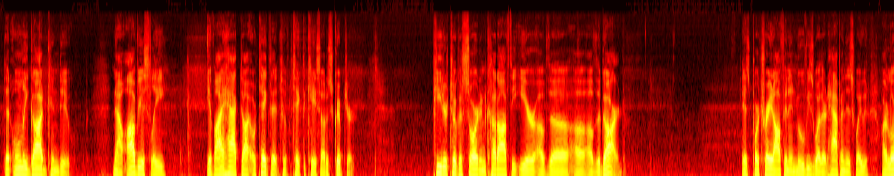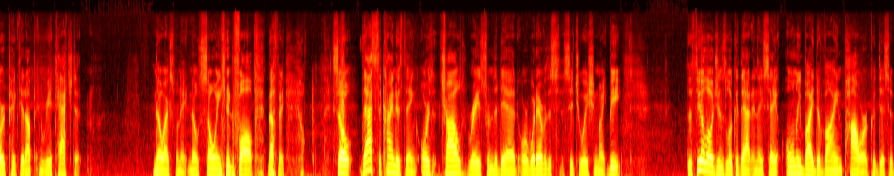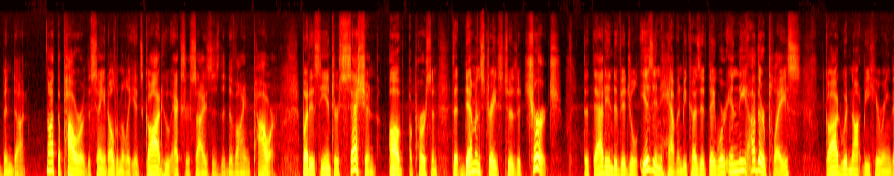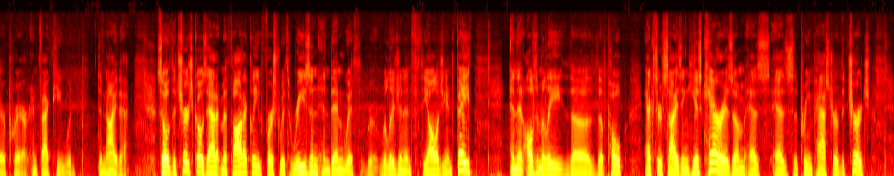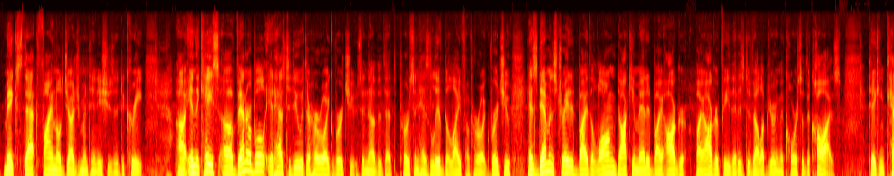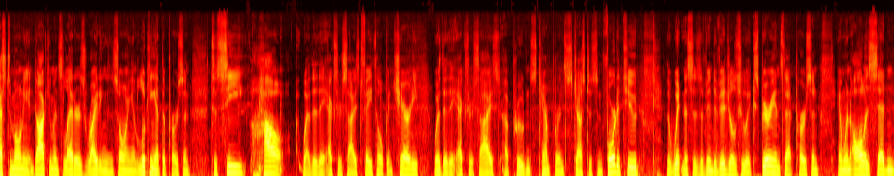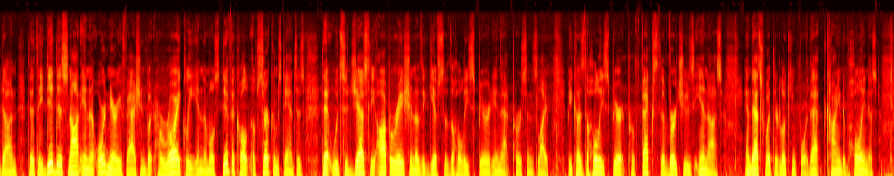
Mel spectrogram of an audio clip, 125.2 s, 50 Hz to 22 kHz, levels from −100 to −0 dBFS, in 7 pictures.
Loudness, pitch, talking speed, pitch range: -22 LUFS, 110 Hz, 160 wpm, 100-130 Hz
